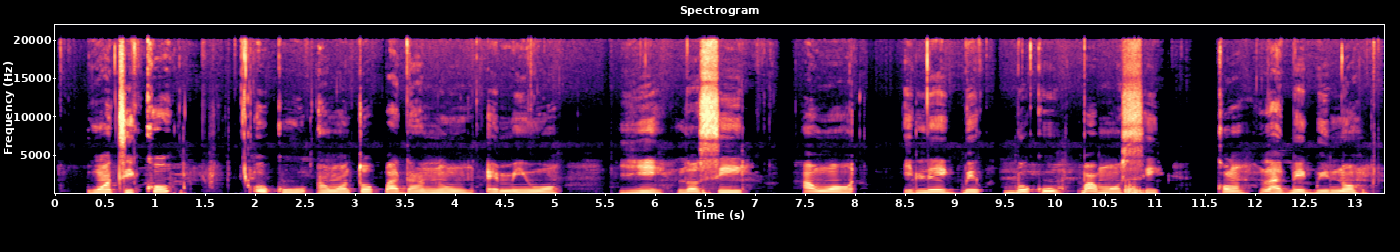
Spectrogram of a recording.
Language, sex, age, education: Yoruba, female, 15-29, tertiary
